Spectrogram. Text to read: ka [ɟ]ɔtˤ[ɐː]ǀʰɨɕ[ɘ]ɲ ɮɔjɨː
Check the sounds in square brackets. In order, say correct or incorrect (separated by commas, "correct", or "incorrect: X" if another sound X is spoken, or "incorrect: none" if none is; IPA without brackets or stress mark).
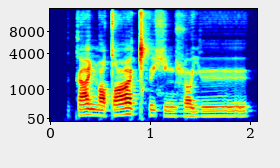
incorrect: ɲ, correct, correct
